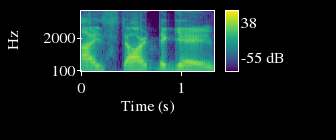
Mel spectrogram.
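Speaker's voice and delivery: excited, loud, slow outburst with laughter.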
